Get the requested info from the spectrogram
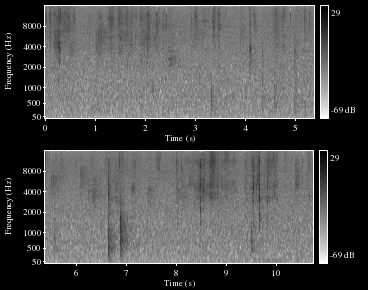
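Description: Torn double-sided paper petals being rolled around a bamboo skewer by hand: soft paper rustling with scattered small clicks and taps, a few sharper taps about two-thirds of the way through.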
